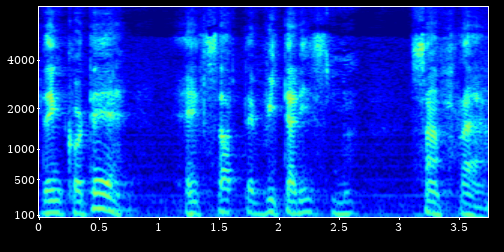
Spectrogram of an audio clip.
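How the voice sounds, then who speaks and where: A somewhat breathy man at a medium pitch, fairly slow pace and ordinary pitch variation. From Italy. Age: old. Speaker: philosopher, interviewee. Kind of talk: interview answer. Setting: archive recording.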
